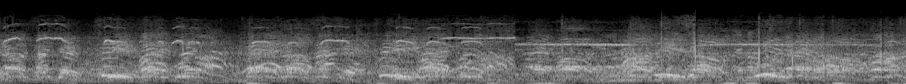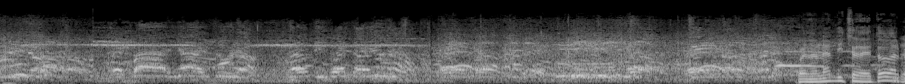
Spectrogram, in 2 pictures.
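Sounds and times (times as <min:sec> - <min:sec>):
shrill whistles: 0:00.0 - 0:07.9, 0:09.6 - 0:13.5
large crowd booing and shouting: 0:00.0 - 0:18.1
speech: 0:17.2 - 0:18.1.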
